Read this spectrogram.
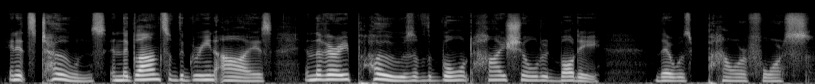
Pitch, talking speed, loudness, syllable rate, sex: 185 Hz, 170 wpm, -18 LUFS, 4.7 syllables/s, female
